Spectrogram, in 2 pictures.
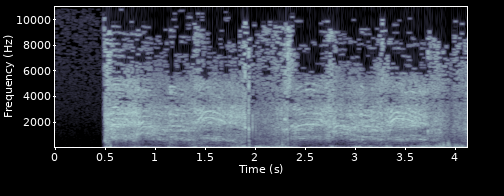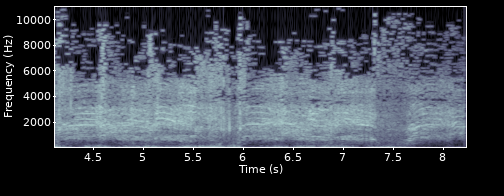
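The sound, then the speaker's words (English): A crowd of protesters at a New York rally demanding entry for more Afghan refugees shouts and yells together, a loud, dense, sustained roar of many voices rising and dipping in waves. “That was the sound of protesters in New York demanding that the Biden administration allow more Afghan refugees into America.”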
